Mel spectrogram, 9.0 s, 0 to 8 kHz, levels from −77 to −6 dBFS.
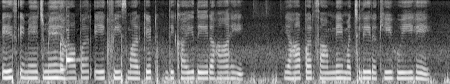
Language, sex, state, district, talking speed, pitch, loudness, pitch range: Hindi, male, Rajasthan, Jaipur, 125 wpm, 220 Hz, -14 LUFS, 210-225 Hz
